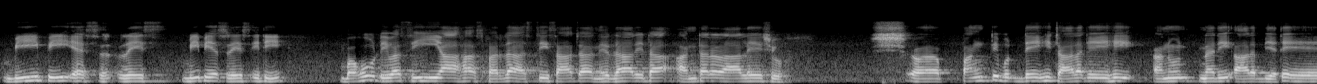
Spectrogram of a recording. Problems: none marked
